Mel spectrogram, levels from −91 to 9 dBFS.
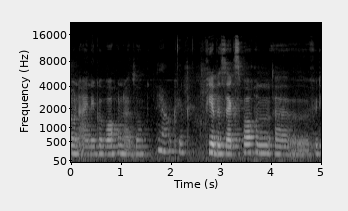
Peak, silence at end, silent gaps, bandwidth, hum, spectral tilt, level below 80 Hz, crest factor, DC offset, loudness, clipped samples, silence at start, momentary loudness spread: -14 dBFS; 0 s; none; 16 kHz; none; -5 dB/octave; -68 dBFS; 20 dB; under 0.1%; -35 LUFS; under 0.1%; 0 s; 15 LU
